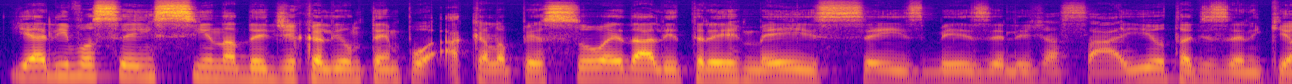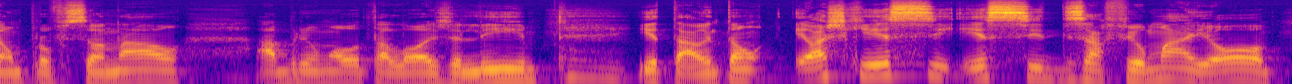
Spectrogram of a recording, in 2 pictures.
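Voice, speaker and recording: A man talks about his car wrap shop in a relaxed interview chat. His voice sits in an ordinary middle pitch. He tells customer stories in a lively, animated way. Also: normal speed. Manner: storytelling, animated when telling anecdotes.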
